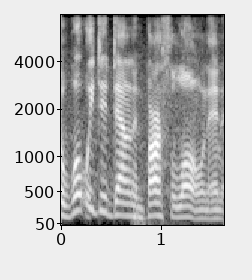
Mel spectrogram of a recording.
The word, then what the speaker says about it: Barcelona: we did down in barthelone and every time I call it barthelone I get corrected by the good people in Spain because you pronounce it like that cuz the king did and I'm like you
